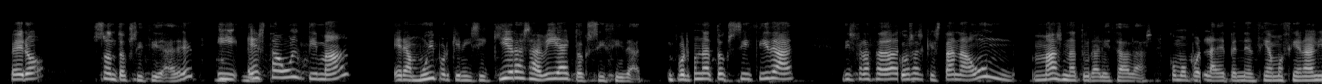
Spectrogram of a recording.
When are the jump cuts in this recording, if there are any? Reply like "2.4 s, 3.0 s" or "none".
2.0 s, 3.9 s, 4.4 s, 5.7 s, 6.9 s, 9.0 s, 11.6 s, 12.0 s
